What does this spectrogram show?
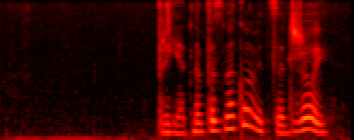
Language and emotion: Russian, positive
